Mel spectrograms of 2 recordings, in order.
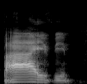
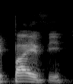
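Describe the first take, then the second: First: Päivi with a loud, stretched A; exaggerated open A in Päivi. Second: Said in the usual way. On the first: Shown as a demonstration. Trying out a Finnish name, exaggerated open A in Päivi. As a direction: stretch the first vowel of Päivi. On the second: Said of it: "eu não sei pronunciar esse troço".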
